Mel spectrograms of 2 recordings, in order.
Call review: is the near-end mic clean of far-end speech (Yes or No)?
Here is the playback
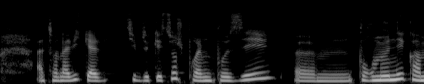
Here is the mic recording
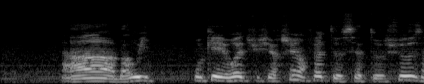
Yes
